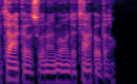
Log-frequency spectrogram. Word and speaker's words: Taco Bell: Taco Bell. Bell's the is the word that you hit in that. Oh, no. I hit the tacos when I'm going to Taco Bell.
